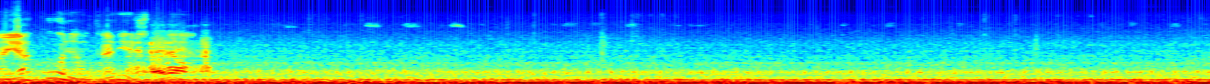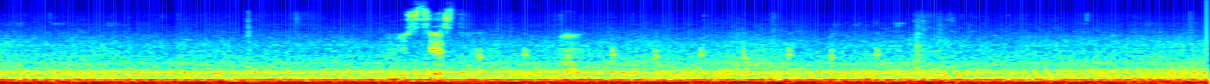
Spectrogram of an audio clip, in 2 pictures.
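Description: Tyres rumble steadily on a paved road.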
